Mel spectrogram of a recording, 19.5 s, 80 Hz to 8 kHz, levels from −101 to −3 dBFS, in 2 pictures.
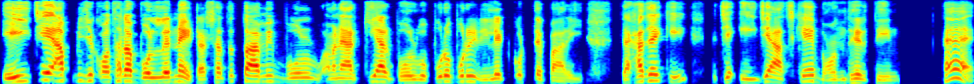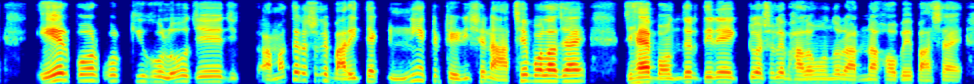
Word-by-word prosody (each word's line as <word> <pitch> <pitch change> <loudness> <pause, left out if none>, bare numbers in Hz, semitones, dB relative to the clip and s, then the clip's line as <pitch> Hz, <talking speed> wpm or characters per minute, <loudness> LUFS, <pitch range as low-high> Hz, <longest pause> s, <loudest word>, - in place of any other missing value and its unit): এই 180 - +6 0.2
যে 245 - +6 0.2
আপনি 210 0 -12
যে - - +1
কথাটা 195 +3 +5
বললেন 160 +1 +4
না 185 - +10
এটার 130 0 -4
সাথে 160 +4 -4
তো - - +1
আমি 195 +1 -3 0.2
বল 160 +1 -5 0.2
আ - - -7
মানে 150 +1 +2
আরকি 150 +5 -4
আর 175 - +3
বলবো 130 0 -5
পুরোপুরি 190 0 -2
রিলেট 140 +3 0
করতে - - -4
পারি। 100 -2 -6 0.5
দেখা 185 - +4
যায় 215 0 +5
কি 335 - -3 0.4
যে - - +1 0.2
এই 260 - -6
যে - - +4
আজকে 190 - -2 0.2
বন্ধের 130 +3 -2
দিন। 120 -1 -6 0.6
হ্যাঁ, - - +3 0.6
এর 235 +1 +8
পরপর 215 -1 -5 0.2
কি 190 0 -12
হলো 165 -3 -5 0.2
যে, 175 +1 -3 0.2
যে 150 - -14 0.4
আমাদের 175 - -5
আসলে 215 0 -6
বাড়িতে 150 +6 -1
এক - - -20
এমনি 270 -5 -10
একটা 195 - -10
ট্র্যাডিশন 145 +4 -4 0.2
আছে 205 +12 -3
বলা 195 0 +4
যায়। 195 0 +3 0.4
যে 145 - -8
হ্যাঁ, 165 +1 +9
বন্ধের 150 +3 -4
দিনে 170 0 0
একটু 170 - -17
আসলে 160 +1 -5
ভালো-মন্দ 140 +2 -6
রান্না 125 +1 -4
হবে 130 0 -6
বাসায়। 115 0 -6
165 Hz, 175 wpm, -22 LUFS, 140-195 Hz, 0.6 s, না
